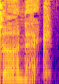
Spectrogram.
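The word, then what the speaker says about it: Srnicek: Mark emphasizes the pronunciation of Cernicek as Cernek. That's how we pronounce it, which is from the horse's mouth.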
